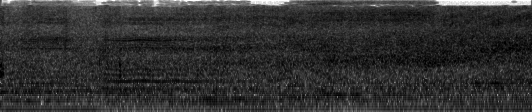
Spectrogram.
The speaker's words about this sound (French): C'est particulier ce Stockholm la nuit, il y a pas mal de, de petites guirlandes et une espèce de sérénité, un certain calme qui s'est emparé de la ville, seules quelques voitures viennent briser le silence.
